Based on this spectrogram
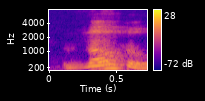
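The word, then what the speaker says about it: בֹּהוּ: Vohu would be V-O-E-W-H-O, tohu, vohu, waste, desolation.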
